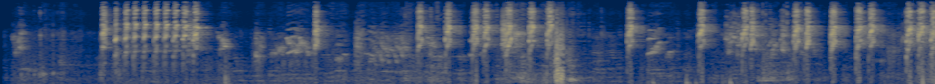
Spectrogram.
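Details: Fischer's lovebird twittering indoors: an opening quiet second, then dense bursts of sharp, high, squawky chirps in rapid runs, broken by short pauses and scattered single notes.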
